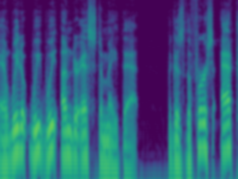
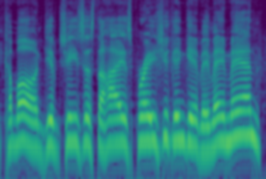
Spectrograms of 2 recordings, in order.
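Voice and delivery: raised, ringing praise call; rally the church to praise; high-pitched call to worship; preaching exhortation; 8 semitones higher than usual. Real, not acted.

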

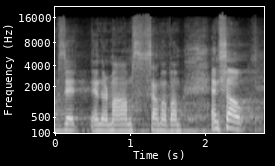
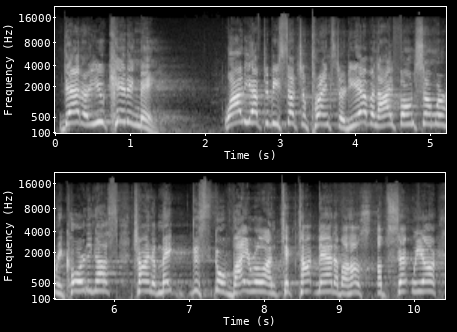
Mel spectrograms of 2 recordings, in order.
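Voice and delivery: higher-pitched mock indignant rant; upset daughter; 6 semitones higher, 4 dB louder than usual. Second daughter to her prankster dad, mock upset. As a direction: fire off a hammed-up complaint at dad. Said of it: "They're all upset".

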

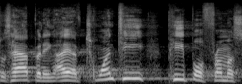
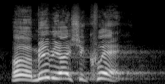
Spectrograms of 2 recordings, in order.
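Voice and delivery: imitating the pastor; 3 dB louder, slower than usual. Pastor threatening to quit again.

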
